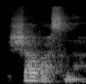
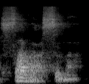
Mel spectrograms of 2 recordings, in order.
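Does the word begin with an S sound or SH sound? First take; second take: SH; S. First: The word begins with an SH sound. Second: The word begins with an S sound.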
